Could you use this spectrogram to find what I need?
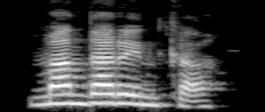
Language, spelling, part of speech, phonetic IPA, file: Polish, mandarynka, noun, [ˌmãndaˈrɨ̃nka], Pl-mandarynka.ogg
